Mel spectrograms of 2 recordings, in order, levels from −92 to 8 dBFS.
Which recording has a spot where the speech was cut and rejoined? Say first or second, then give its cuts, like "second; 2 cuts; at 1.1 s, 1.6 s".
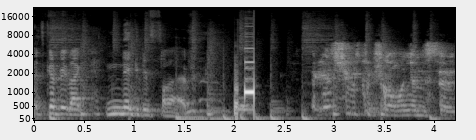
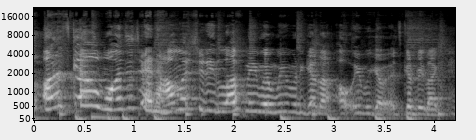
first; 2 cuts; at 1.8 s, 2.4 s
